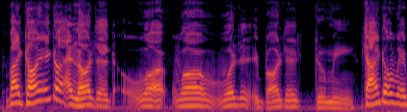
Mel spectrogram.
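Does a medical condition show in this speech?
Yes: cerebral palsy; partly voiced, partly typed audio on light writer communication device.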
